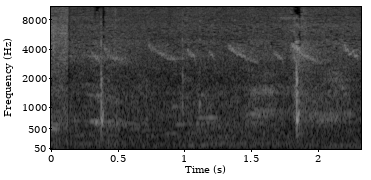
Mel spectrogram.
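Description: Birds chirping, with several short falling chirps, and two sharp clicks, the louder one near the end.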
